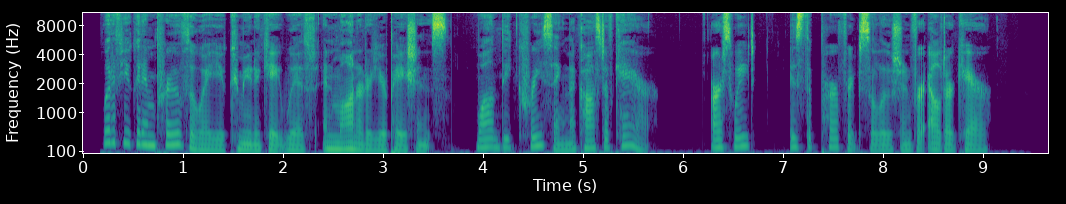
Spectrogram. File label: Promo Smooth Calm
